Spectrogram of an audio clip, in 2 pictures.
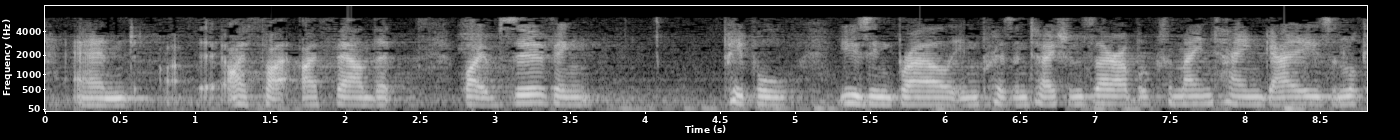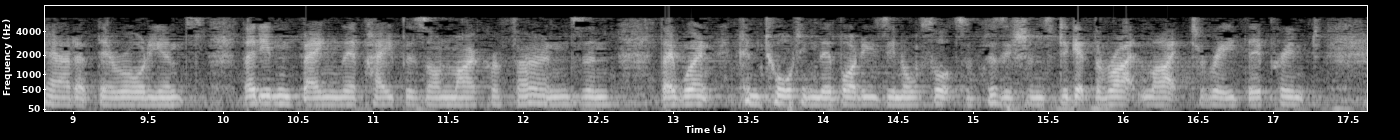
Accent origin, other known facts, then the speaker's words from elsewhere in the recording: Australia; I come from Australia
